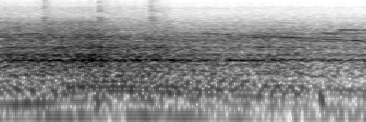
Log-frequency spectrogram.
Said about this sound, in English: Milk is pumped to the truck from the tank through a hose with a loud engine grunt. Back to the dairy it goes.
